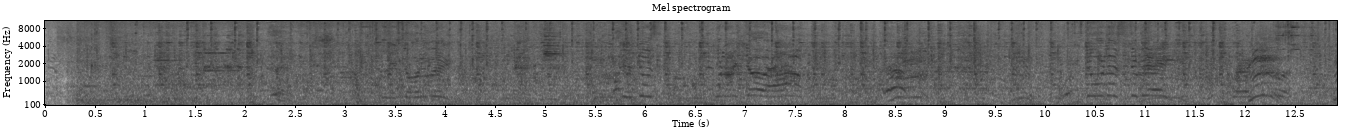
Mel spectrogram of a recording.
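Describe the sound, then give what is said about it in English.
A winch winds a chain around a metal shaft, keeping up a loud, continuous ratcheting clatter and grinding gear noise throughout. Voices are heard over the machinery. “Both men pull against the chain as the winch winds it around a metal shaft, pulling them towards it.”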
